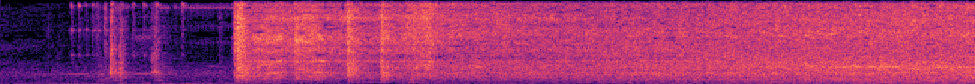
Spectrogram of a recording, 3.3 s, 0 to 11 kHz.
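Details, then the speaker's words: 2006 Chevrolet Impala LS after repairing damaged wires restoring power to starter: few clicks, quick crank, steady even idle; starts and runs normally. "There you go. That's what it is. Car running just fine."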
